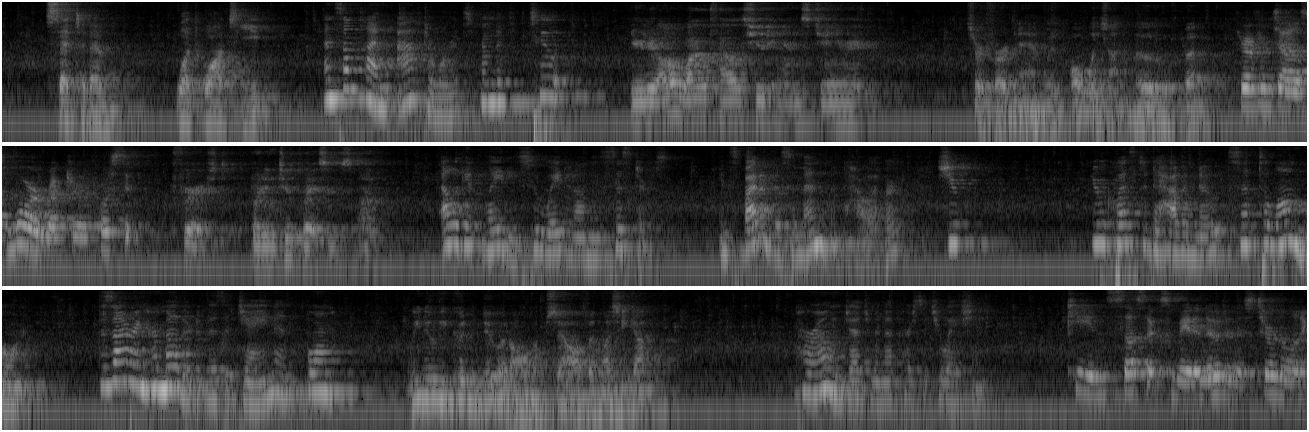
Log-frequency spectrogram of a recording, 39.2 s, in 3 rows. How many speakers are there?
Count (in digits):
5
